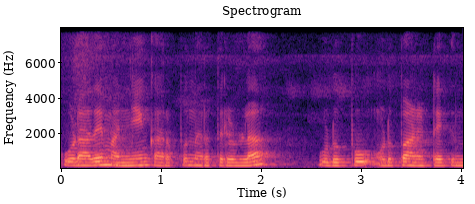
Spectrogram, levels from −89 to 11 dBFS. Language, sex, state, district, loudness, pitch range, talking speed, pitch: Malayalam, female, Kerala, Kollam, -16 LUFS, 175-195 Hz, 105 wpm, 180 Hz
